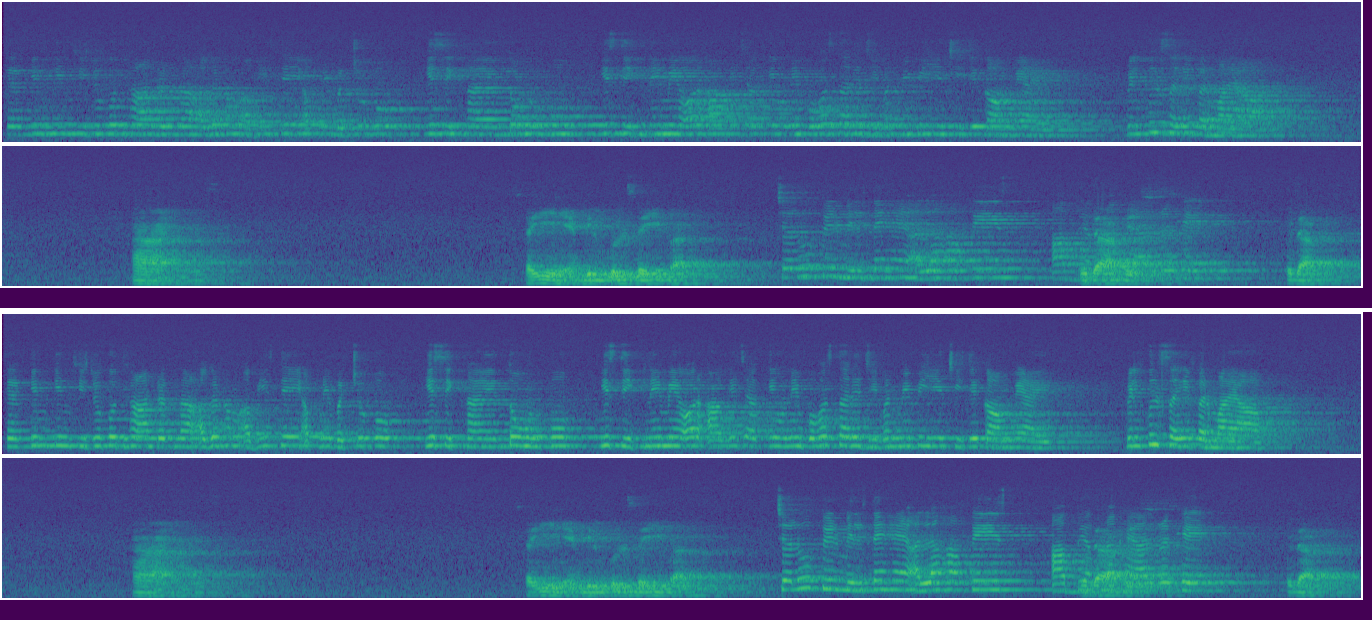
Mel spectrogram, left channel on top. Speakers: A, on the right; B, on the left.
A: کن کن چیزوں کو کو دھیان رکھنا ا اگر ہم ابھی سے اپنے بچوں کو یہ سکھائے تو ان کو یہ سیکھنے میں اور آگے جا کے انہیں بہت سارے جیون میں بھی یہ چیزیں کام میں آئے گی بالکل صحیح فرمایا آپ نے
B: ہاں یہ صحیح ہے بالکل صحی بات
A: چلو پھر ملتے ہیں اللہ حافظ آپ بھی
B: خدا
A: اپنا
B: حافظ
A: خیال رکھے
B: خدا حافظ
